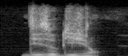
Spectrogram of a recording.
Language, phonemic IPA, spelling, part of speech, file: French, /de.zɔ.bli.ʒɑ̃/, désobligeant, verb / adjective, Fr-désobligeant.ogg
- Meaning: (verb) present participle of désobliger; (adjective) derogatory, disparaging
